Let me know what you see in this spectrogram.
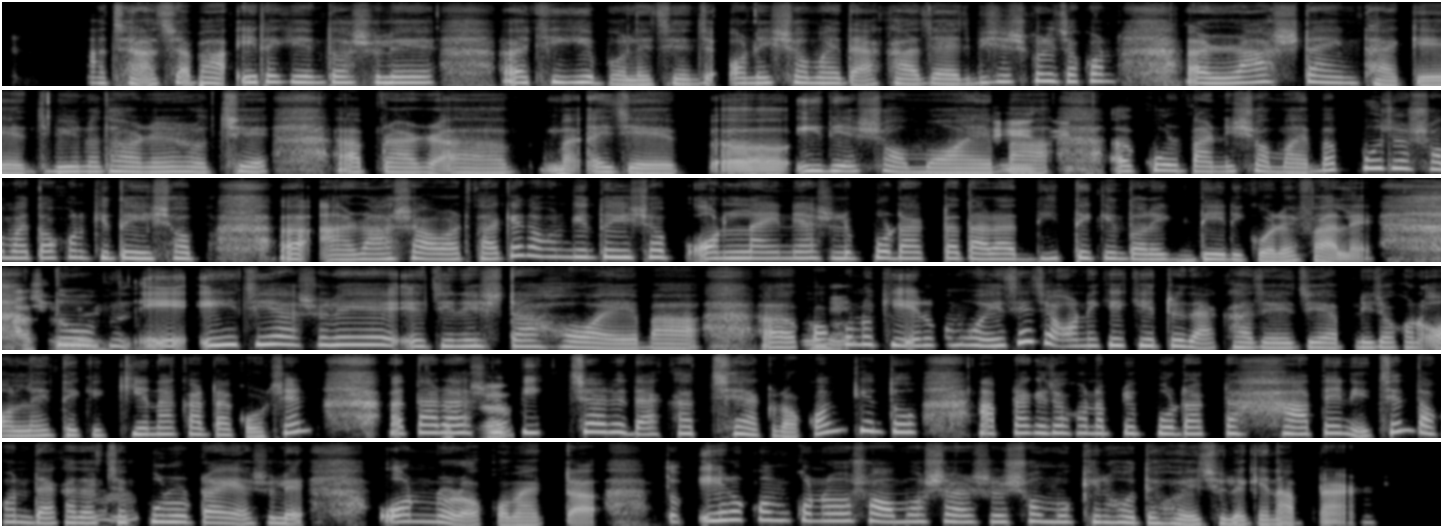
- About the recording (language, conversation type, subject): Bengali, podcast, অনলাইনে কেনাকাটা আপনার জীবনে কী পরিবর্তন এনেছে?
- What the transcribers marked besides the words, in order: other background noise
